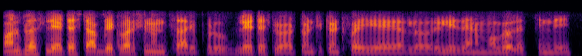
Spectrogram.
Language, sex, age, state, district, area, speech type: Telugu, male, 18-30, Telangana, Khammam, urban, conversation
